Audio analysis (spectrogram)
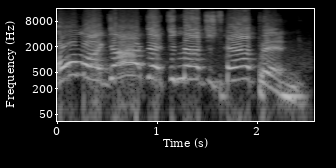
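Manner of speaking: shocked laughter. Real, not acted. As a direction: yell in stunned disbelief. Opponent scores unexpected runs.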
